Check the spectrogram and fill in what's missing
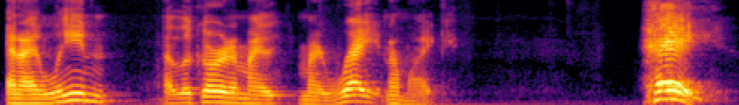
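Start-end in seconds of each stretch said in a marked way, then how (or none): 4.2-4.9 sharp, high, loud dad call; stern dad voice. Retold or imitated. Dad catching his four-year-old misbehaving, stern and loud. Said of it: "dad voice and face".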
